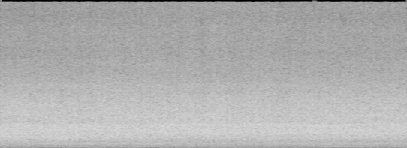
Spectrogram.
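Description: Heavy tropical rain pouring down in a steady, loud hiss.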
